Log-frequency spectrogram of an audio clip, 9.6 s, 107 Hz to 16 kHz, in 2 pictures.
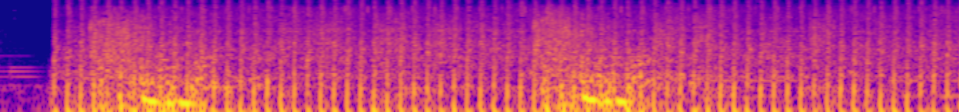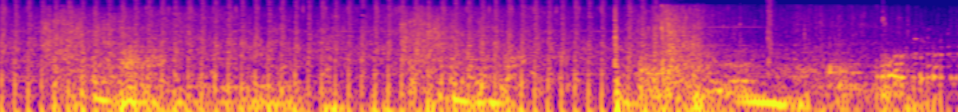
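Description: Rapid sustained automatic fire from a Laser RCW in Fallout 4, a dense continuous rattle of shots lasting several seconds with brief pauses, fired at a Deathclaw, with a low growl from the creature mixed in.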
